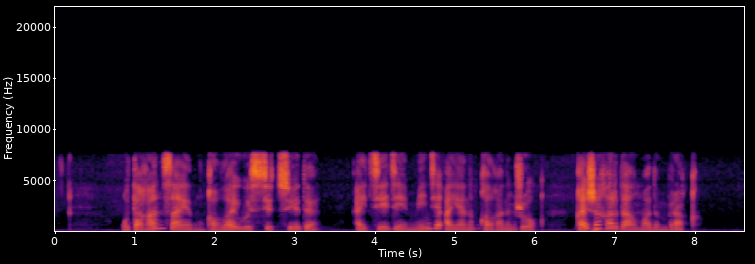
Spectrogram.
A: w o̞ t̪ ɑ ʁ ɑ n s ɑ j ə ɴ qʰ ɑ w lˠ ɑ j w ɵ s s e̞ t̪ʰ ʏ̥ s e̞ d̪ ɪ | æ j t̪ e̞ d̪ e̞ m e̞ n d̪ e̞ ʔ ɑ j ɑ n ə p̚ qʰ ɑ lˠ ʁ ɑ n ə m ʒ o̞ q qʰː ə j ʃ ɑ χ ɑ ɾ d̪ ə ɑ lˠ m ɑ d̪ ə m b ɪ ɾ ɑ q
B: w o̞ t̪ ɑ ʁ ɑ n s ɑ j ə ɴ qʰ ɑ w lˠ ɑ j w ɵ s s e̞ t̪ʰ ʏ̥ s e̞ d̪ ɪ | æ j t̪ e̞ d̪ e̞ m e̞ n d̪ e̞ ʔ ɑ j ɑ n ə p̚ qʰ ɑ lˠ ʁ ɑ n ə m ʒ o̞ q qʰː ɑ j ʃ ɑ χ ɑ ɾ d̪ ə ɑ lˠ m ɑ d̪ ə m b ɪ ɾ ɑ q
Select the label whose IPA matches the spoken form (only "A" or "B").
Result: B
